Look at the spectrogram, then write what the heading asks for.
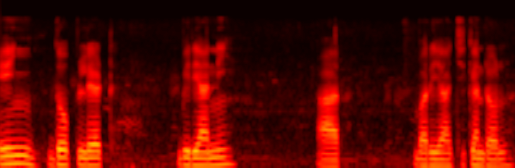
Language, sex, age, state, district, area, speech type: Santali, male, 30-45, Jharkhand, East Singhbhum, rural, spontaneous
